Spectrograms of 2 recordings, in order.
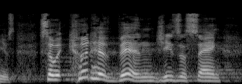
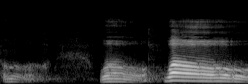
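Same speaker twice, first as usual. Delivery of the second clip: mumbling very slowly; 4 semitones lower than usual. Retelling the Pharisees' reaction to Jesus, mumbling the Pharisees' words. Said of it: "and they're mumbling".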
